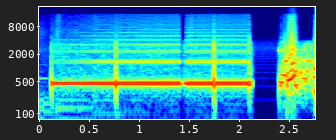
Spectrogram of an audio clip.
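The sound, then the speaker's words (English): A loud, steady telephone dial tone hums for about two seconds with a couple of faint clicks, cuts off abruptly, and then a man starts speaking. “Let's go to the phones.”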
